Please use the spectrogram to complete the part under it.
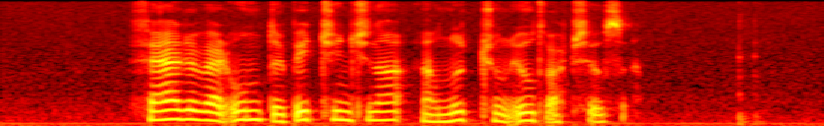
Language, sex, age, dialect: Faroese, female, 15-35, Norðurstreymoy/Eysturoy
